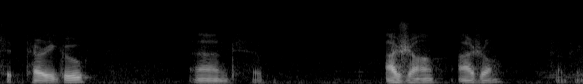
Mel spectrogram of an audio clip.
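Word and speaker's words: Périgueux: We pronounce it Perigu and Ajang.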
